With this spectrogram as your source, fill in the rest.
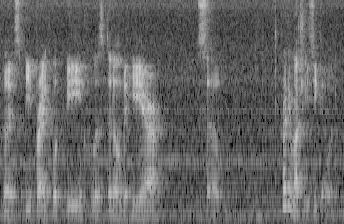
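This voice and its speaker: Playing pilot in a flight simulator, this man talks in a low-pitched voice, a little slowly. His commentary explains procedures and includes radio readbacks, captured in a roomy space over constant cockpit noise.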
